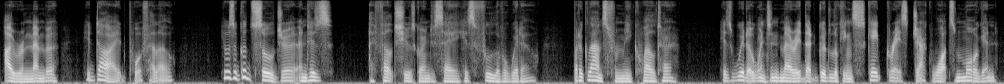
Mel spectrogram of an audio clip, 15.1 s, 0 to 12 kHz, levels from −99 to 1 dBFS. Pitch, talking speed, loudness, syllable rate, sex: 130 Hz, 165 wpm, -18 LUFS, 4.7 syllables/s, female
